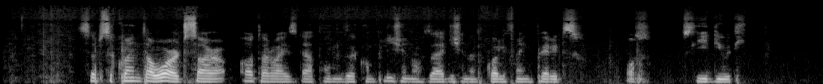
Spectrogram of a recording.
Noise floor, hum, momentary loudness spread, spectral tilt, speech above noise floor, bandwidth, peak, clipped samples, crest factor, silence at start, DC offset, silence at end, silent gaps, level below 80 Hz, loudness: -62 dBFS; none; 15 LU; -4.5 dB/octave; 41 dB; 16.5 kHz; -2 dBFS; under 0.1%; 20 dB; 0.45 s; under 0.1%; 0.8 s; none; -52 dBFS; -22 LUFS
